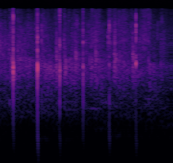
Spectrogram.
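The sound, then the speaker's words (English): A brief round of applause: sparse, irregular handclaps, with a few sharper claps standing out over a soft, continuous patter. No one speaks. “Yeah, go ahead and give them a round of applause.”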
